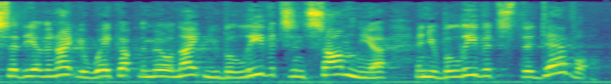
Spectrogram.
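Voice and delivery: ordinary delivery

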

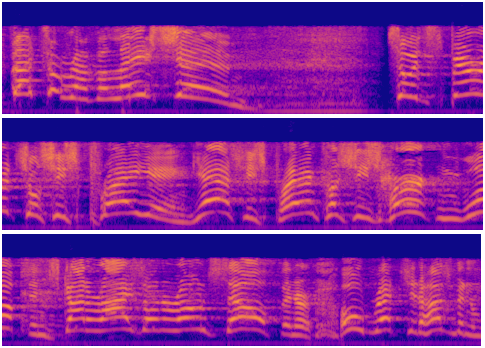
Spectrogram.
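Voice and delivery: high-pitched, fervent preacher; fired-up sermon delivery; impassioned preaching. Real, not acted. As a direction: drive the point home with urgent, high-pitched conviction. Preaches at full force.

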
